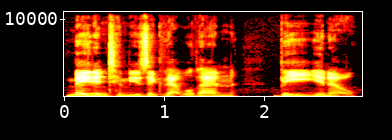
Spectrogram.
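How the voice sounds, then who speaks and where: A young man co-hosting a casual discussion show, deliberate and thinking aloud as he comments. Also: on the low side, pushed and bright. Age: young adult. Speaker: co-host of an anime reaction show. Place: small indoor room, seated before a backdrop.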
